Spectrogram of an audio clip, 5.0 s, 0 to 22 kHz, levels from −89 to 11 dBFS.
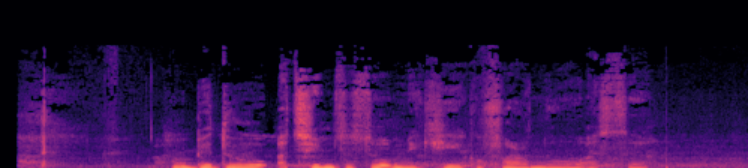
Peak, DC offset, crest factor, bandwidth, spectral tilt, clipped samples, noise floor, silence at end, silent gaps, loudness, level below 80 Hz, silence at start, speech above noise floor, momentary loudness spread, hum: -6 dBFS; under 0.1%; 18 dB; 15.5 kHz; -5 dB/octave; under 0.1%; -48 dBFS; 0 s; none; -23 LUFS; -72 dBFS; 0.1 s; 26 dB; 14 LU; none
